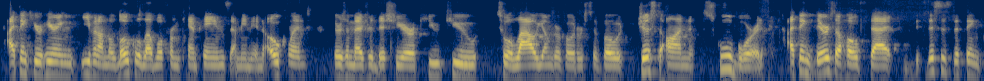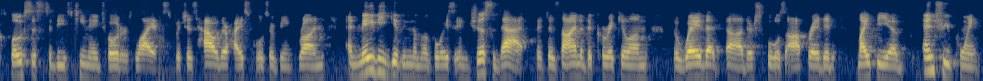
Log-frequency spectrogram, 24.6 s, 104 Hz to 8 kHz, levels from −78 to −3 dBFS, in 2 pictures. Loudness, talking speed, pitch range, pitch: -22 LUFS, 200 wpm, 120-140 Hz, 125 Hz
